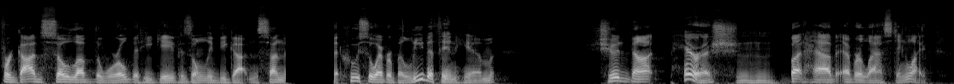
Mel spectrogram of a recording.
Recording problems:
audio freezing; at 3 s

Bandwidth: 15.5 kHz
